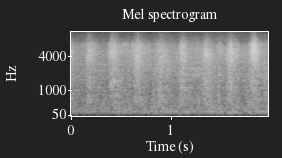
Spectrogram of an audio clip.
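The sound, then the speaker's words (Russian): Steam locomotive wheels roll fast along railway rails over snowy ground, making a steady, loud rumbling roar with a regular rhythmic pulse running through it. “По ним, быстро вращаясь, катятся колеса паровоза.”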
